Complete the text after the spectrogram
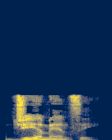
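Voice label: "geomancy", British English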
